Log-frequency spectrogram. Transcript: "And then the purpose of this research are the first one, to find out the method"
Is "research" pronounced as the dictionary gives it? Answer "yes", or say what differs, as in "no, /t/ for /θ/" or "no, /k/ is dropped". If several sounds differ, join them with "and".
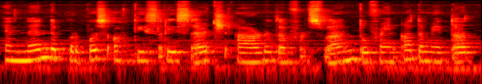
yes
